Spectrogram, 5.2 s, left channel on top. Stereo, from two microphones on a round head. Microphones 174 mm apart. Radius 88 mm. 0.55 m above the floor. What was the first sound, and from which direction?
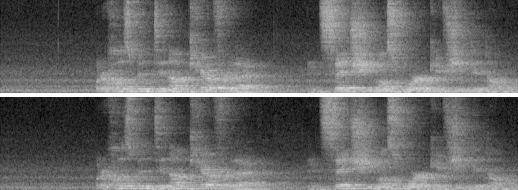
A man speaking, 30° left (ahead or behind).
